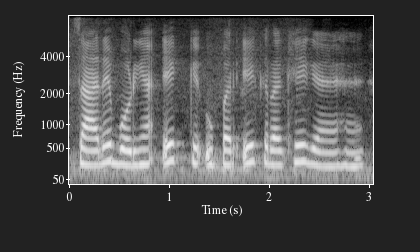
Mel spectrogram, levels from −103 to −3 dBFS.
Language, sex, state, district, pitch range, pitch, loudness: Hindi, female, Jharkhand, Garhwa, 230-270 Hz, 240 Hz, -16 LUFS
